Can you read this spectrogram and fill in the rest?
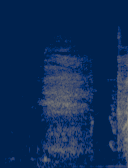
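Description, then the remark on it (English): A single sneeze: a breathy, hissing intake followed by a short pause and a sharp, loud burst of air at the end. No one speaks. “Excuse me. Bless you.”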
